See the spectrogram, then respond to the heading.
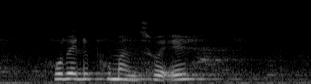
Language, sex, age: Southern Sotho, female, 35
